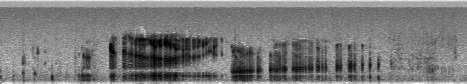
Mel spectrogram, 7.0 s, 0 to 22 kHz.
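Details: Persistent stomach noises that keep going for about 6 minutes without stopping: borborygmi, bowel sounds.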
